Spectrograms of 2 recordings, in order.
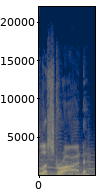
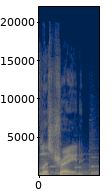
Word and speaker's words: Lestrade: has french heritage like they've adopted the different pronunciation because they're pretty much just english at this point so they pronounce it themselves as list trade i i looked it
